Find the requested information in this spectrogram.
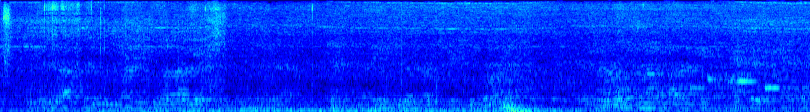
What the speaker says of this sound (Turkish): Bir çalıştıralım, bir bakalım arkadaşlar.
